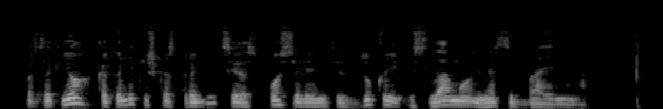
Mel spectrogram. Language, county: Lithuanian, Kaunas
